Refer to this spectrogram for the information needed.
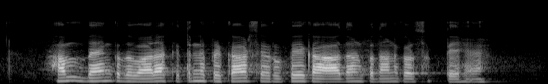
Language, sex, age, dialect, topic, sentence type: Hindi, male, 18-24, Kanauji Braj Bhasha, banking, question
